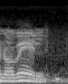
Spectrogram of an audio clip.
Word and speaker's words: Nobel: Y dice que por lo menos allá en Suecia es Nobel, lo que no garantiza nada.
